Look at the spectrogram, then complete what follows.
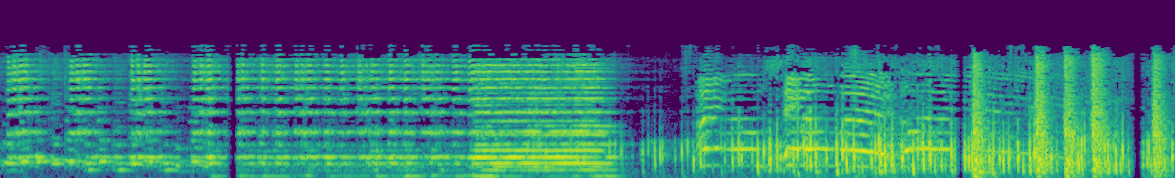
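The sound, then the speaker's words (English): Galloping hoofbeats of a fiery horse pound along with brisk orchestral music in The Lone Ranger radio drama, then continue under a man's dramatic voice, the rapid clip-clop loud in the mix. “Firing horse with speed of light, a cloud of dust, and a hearty "Hi-O, Silver!"”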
